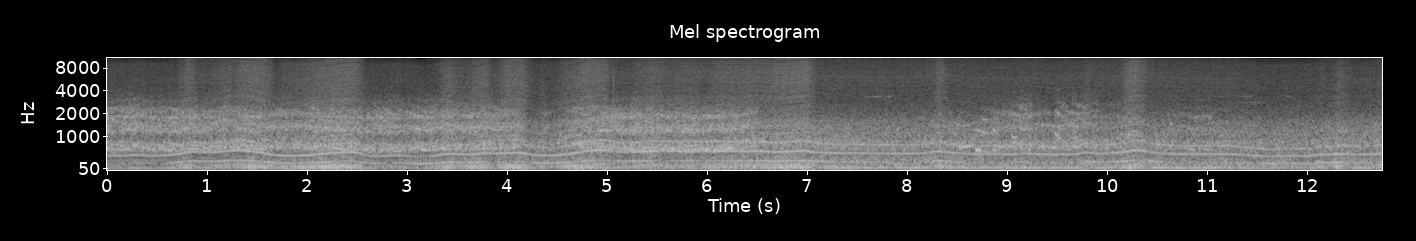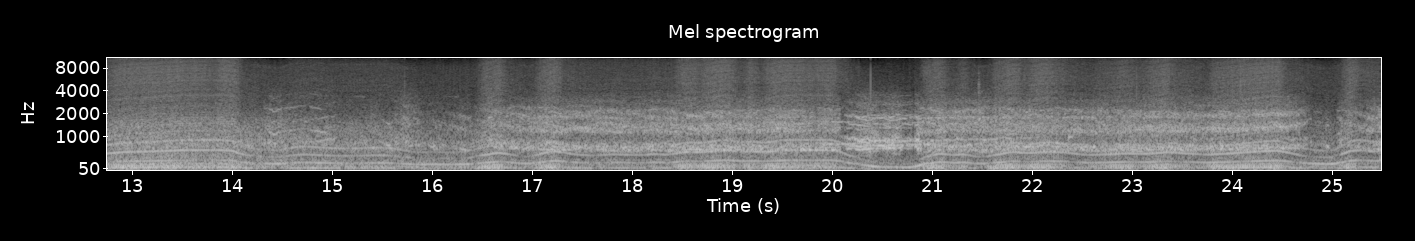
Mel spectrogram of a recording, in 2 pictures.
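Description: A bus in BeamNG drifts with a steady engine drone and continuous tire squeal that wavers in pitch as it slides, loud and sustained throughout with no pauses.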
